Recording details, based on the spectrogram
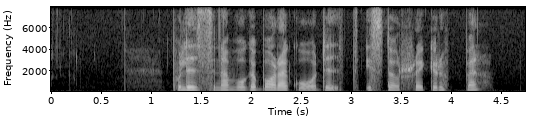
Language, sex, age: Swedish, female, 26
